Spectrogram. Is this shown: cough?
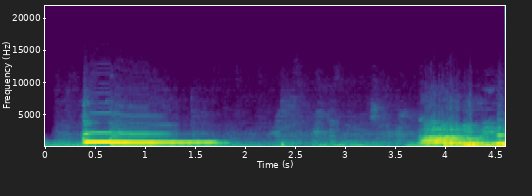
no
